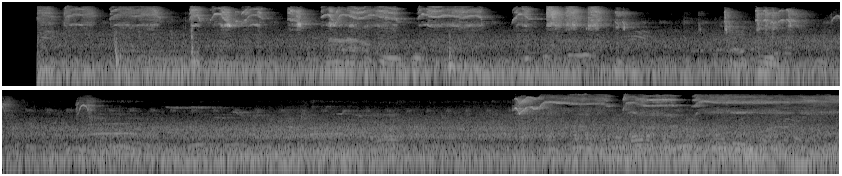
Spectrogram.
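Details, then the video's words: Skinny infant monkey Jovie among the temple monkeys of Cambodia, yelling to alert its mother and ask for milk before she nurses it: shrill, high screeching bursts in quick clusters over the first six seconds, then quieter, with a low background hum. "Poor Skinny Monkey Jovie Alert Mom With Yelling For Request Milk"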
